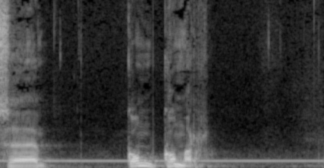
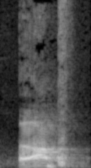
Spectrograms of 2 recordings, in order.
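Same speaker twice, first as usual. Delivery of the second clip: short, sudden higher "ap"; quick voiced chomp; baby's gulping snap; 5 semitones higher, 4 dB louder than usual. A narrator's reading. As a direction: imitate a child snapping up a bite. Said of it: "deed het kind".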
